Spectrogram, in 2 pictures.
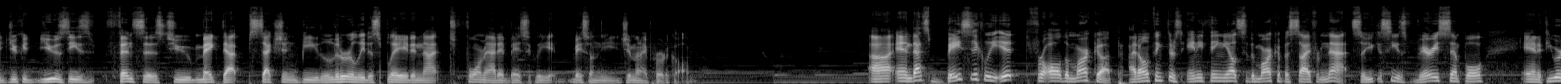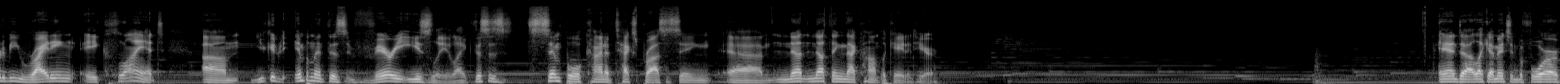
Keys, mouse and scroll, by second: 30.3 Escape, 30.8 j.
